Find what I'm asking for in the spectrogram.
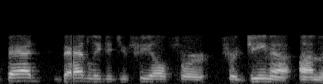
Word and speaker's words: Deana: And for those of you that haven't watched it, she spells her name Deanna. D-E-A-N-A, but she keeps saying, no, I pronounce it Dina.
